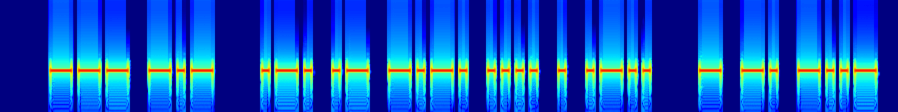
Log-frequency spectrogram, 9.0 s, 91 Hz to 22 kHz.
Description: Morse code, heard as a keyed tone, about 17 wpm, 700 Hz. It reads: OK RACHEL TNX
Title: K1USN SST QSO Practice 17wpm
